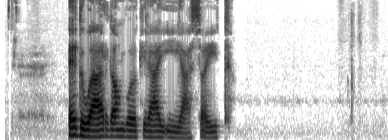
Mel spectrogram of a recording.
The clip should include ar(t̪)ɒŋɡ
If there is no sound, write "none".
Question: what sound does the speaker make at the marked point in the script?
d̪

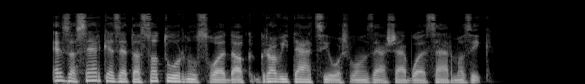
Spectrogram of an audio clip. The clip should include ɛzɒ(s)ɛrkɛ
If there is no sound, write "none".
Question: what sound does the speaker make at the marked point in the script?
s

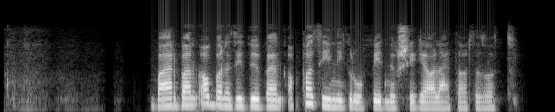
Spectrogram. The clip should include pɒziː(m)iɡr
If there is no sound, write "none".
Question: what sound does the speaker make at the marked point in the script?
n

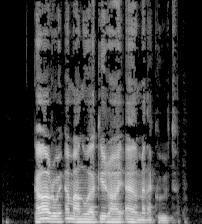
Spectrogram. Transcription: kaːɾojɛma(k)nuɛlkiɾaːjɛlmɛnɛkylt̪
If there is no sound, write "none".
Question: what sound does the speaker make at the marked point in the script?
none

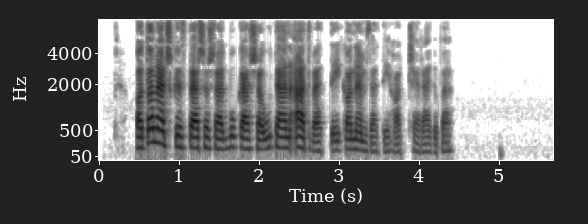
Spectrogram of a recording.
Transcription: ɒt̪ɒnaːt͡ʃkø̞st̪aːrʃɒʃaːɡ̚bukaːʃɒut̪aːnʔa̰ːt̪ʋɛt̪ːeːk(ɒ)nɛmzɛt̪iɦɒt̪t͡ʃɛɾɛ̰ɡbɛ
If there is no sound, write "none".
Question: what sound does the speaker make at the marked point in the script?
ɒ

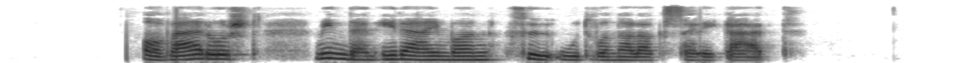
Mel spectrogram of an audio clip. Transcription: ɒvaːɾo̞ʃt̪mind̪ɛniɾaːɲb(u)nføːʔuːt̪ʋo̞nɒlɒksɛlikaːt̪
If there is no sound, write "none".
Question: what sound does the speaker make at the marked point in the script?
ɒ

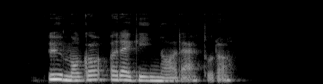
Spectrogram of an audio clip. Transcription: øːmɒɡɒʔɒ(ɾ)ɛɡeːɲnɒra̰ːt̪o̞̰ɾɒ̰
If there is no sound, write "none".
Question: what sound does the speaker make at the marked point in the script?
ɾ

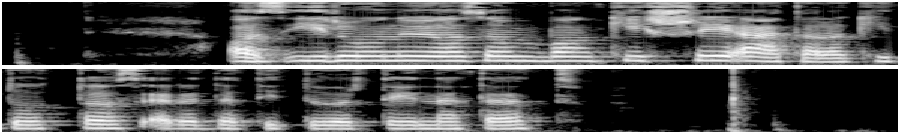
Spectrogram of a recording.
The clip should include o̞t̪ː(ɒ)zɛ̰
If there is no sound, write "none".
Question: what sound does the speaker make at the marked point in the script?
ɒː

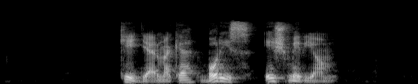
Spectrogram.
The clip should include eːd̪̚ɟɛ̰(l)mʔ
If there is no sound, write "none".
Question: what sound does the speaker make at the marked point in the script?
r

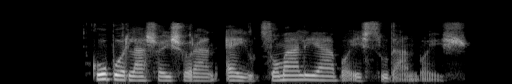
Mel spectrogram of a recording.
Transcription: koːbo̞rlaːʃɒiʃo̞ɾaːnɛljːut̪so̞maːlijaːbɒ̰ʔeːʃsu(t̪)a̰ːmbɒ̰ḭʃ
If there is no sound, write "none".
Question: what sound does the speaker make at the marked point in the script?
d̪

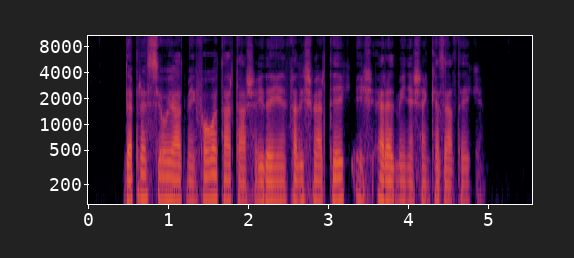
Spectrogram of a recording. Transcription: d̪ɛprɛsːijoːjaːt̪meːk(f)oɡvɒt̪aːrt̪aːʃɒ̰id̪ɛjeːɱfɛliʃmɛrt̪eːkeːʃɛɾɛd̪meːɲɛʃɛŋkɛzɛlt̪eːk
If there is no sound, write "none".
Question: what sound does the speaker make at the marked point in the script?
f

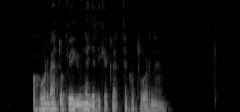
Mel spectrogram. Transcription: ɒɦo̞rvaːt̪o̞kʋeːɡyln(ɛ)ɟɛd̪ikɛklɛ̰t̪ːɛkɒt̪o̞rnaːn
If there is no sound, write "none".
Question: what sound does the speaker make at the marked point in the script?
ɛ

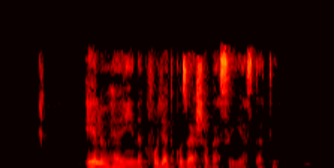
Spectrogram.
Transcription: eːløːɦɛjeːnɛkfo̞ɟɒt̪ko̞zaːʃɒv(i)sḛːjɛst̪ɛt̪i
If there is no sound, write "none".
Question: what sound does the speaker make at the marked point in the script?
ɛ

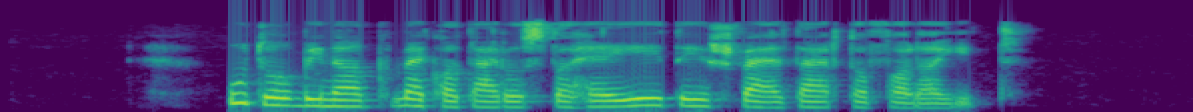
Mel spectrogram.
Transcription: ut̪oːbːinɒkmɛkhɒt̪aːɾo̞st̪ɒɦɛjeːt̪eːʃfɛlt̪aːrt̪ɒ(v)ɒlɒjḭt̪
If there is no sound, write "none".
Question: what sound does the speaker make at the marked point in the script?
f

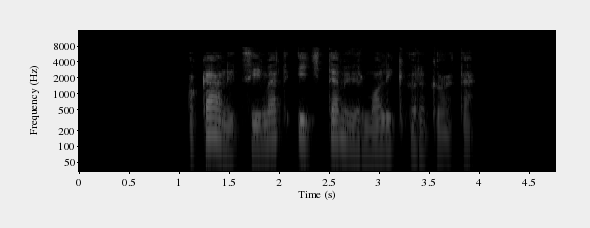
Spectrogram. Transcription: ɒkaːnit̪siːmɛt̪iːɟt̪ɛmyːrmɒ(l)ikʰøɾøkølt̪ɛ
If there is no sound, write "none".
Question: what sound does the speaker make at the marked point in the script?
l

